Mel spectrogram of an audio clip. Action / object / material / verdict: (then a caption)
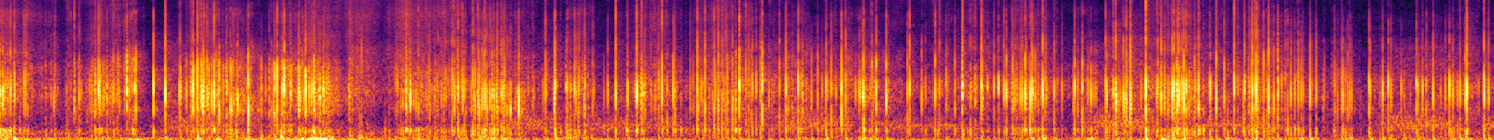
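scrape / croc-embossed faux leather hard case / faux leather / none. Long nails scratch the textured side of a black croc-embossed faux leather hard case with a metal handle. The result is a continuous dense crackling, crinkling scrape centered in the mid range, with bursts that rise and fall over the clip.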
